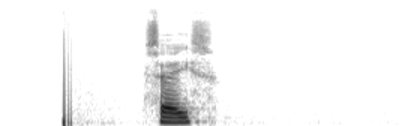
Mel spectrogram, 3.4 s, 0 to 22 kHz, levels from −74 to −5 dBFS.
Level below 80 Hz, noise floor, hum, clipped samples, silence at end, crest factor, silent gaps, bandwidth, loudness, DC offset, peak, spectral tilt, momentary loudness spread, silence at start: -52 dBFS; -69 dBFS; none; under 0.1%; 1.65 s; 20 dB; none; 15.5 kHz; -20 LUFS; under 0.1%; -6 dBFS; -6.5 dB/octave; 18 LU; 1.25 s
